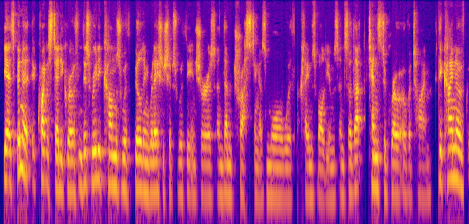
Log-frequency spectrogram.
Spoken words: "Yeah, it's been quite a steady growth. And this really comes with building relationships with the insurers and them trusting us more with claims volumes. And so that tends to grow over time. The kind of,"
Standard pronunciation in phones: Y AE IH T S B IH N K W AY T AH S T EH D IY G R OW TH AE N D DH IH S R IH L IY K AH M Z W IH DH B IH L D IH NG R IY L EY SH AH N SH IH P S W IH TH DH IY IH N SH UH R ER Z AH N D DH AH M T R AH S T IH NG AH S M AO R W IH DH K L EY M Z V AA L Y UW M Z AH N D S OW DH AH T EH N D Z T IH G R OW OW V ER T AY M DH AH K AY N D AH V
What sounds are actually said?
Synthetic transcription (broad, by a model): Y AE IH T S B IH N K W AY T AH S T EH D IY G R OW TH N DH IH S R IH L IY K AH M Z W IH DH B IH L D IH NG R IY L EY SH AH N SH IH P S W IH DH IY IH N SH UH R ER Z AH N DH AH M T R AH S T IH NG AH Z M AO R W IH DH K L EY M Z V AA L Y UW M Z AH N S OW DH AH T EH N D Z T IH G R OW OW V ER T AY M DH AH K AY N D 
